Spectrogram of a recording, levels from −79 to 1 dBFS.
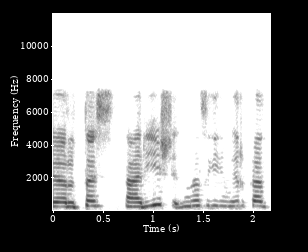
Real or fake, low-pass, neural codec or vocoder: real; 7.2 kHz; none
